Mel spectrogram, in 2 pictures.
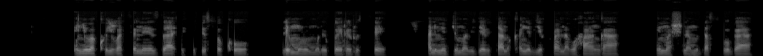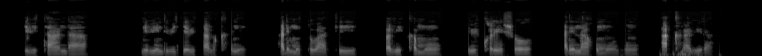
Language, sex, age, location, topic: Kinyarwanda, male, 36-49, Kigali, health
